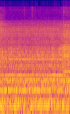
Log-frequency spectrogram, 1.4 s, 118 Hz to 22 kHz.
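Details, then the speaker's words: Viessmann Vitopend 100 A1JB boiler with its three-way diverter valve humming. Moving the valve changes the sound and pressing it stops the hum. Steady droning hum with a few fixed tones; the valve stem was later found coated in rust and scale. "В общем, гудит трехходовой клапан. Вот мы его шевелим. Он изменяет звуки. Если надавить, то гул этот пропадает."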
